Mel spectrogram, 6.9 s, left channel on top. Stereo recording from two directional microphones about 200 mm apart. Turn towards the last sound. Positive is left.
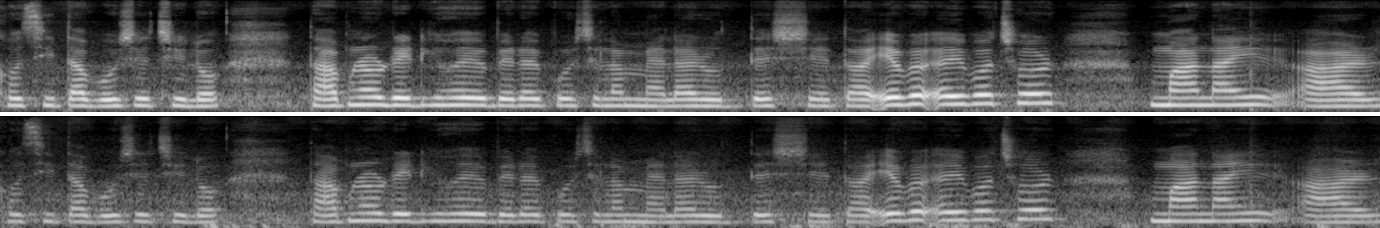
turn(degrees=20)  # may be behind; listen again after turning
